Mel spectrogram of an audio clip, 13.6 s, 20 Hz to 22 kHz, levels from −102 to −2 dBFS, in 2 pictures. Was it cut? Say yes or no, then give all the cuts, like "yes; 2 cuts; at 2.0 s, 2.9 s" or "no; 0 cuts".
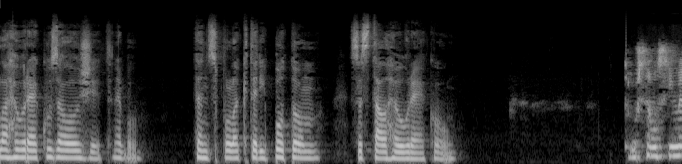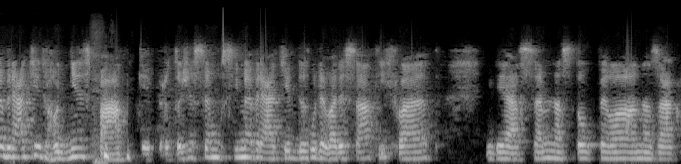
yes; 1 cut; at 9.9 s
